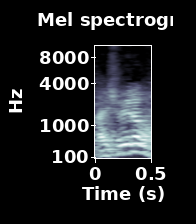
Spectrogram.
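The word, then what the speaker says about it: большой: 발쇼이라고 발음해야겠다, 앞으로.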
